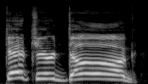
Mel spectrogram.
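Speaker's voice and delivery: high, loud and slow angry demand; angry shout. A narrator's reading. Beachgoer ordering the owner to get the dog, angry shout. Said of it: "somebody shouted angrily".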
